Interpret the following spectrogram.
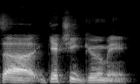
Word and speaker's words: Gitche Gumee: it's Gitche Gumee.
